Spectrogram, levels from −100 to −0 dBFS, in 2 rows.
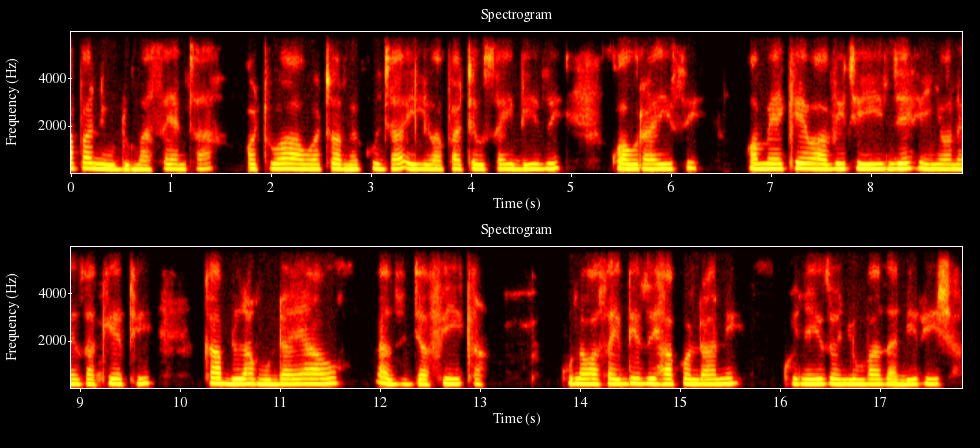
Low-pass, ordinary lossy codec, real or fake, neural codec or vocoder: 5.4 kHz; Opus, 24 kbps; fake; codec, 16 kHz in and 24 kHz out, 2.2 kbps, FireRedTTS-2 codec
